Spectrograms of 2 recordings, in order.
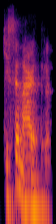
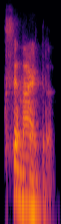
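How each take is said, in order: First: The first letter sounds like ks. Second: The first letter sounds like ks.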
